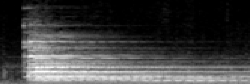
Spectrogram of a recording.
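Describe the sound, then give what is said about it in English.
A single church bell strikes with a bright, clear clang, its rich ringing tone holding and fading slowly, rung to signal the end of a funeral service. No voices are present. “An hour later, church bells rang out, signaling the end of the service.”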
